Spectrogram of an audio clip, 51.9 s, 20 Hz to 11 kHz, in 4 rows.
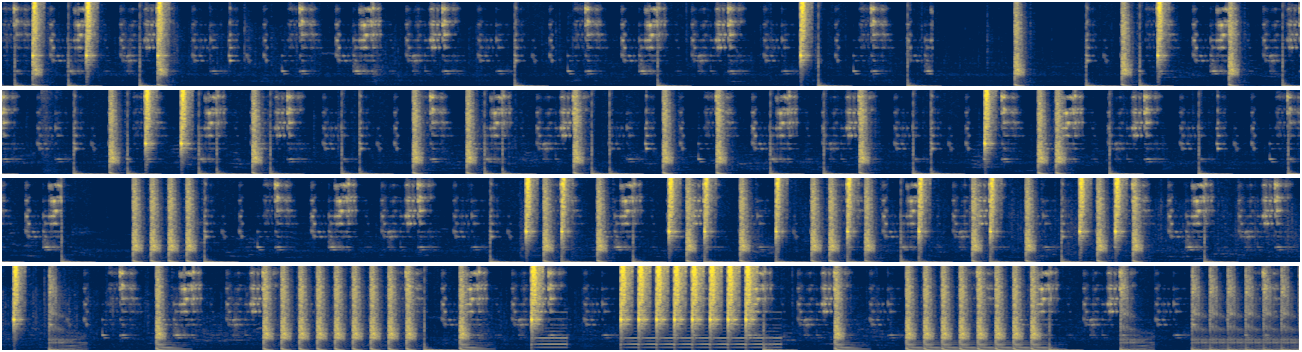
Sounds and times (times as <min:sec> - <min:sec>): Drum machine: 0:00.0 - 0:51.9.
